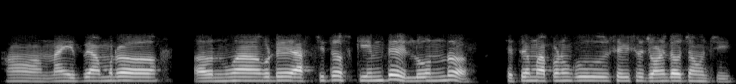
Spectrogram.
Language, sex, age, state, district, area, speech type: Odia, male, 45-60, Odisha, Khordha, rural, conversation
